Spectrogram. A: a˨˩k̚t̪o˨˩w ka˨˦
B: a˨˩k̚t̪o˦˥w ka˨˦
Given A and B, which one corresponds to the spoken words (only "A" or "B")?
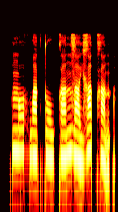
A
